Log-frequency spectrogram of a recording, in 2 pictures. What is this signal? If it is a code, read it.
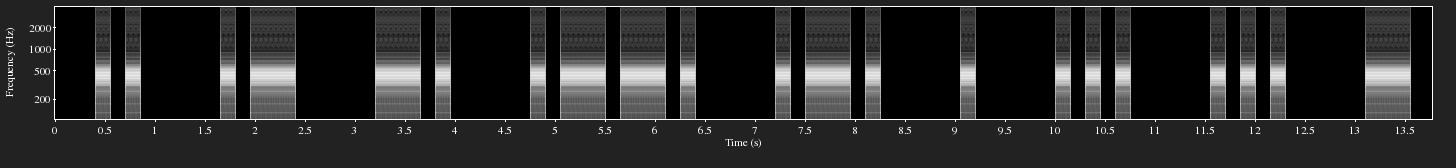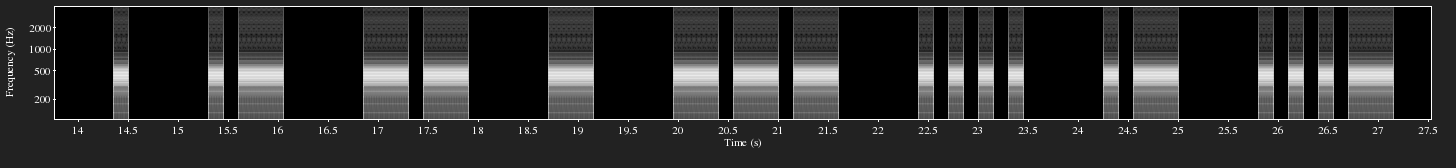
Morse code, heard as a keyed tone, about 8 wpm, spaced as for 6 wpm, 440 Hz. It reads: IAN PRESS TEAM TO HAV
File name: morse / headlines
